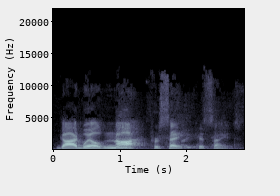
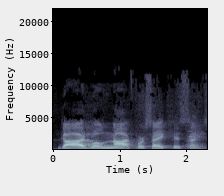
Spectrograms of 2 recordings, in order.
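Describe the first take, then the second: First: The word not is stressed. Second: No special stress falls on not.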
